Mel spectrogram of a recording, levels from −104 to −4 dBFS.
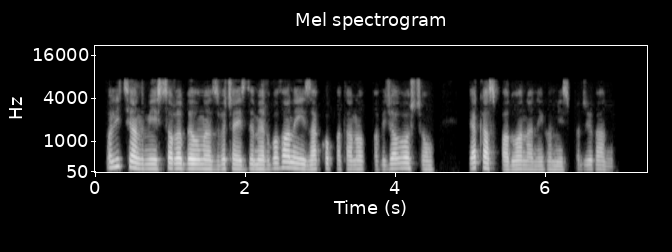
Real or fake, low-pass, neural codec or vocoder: fake; 7.2 kHz; codec, 24 kHz, 0.9 kbps, WavTokenizer, medium speech release version 2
